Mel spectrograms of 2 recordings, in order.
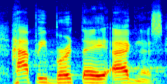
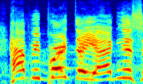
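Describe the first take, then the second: First: Said in the usual way. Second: High, loud party shout; screamed greeting. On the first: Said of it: "a big sign that said". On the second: Acted. Party guests greet Agnes as she arrives, screaming. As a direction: shout it like a whole crowd at once. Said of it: "They all screamed".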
